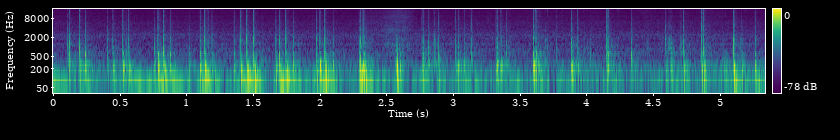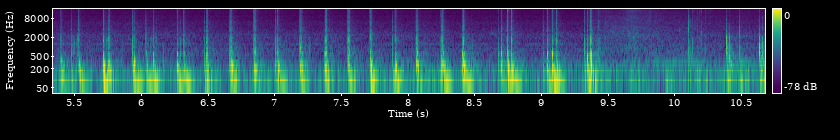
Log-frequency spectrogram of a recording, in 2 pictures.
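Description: Fingertips and nails tap and scratch the piped edge of a white glossy faux leather chair seat. The result is a quiet stream of rapid, irregular, dry taps with a dull low thud and a short bright click that stops almost instantly, plus a soft scratchy rustle toward the end.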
